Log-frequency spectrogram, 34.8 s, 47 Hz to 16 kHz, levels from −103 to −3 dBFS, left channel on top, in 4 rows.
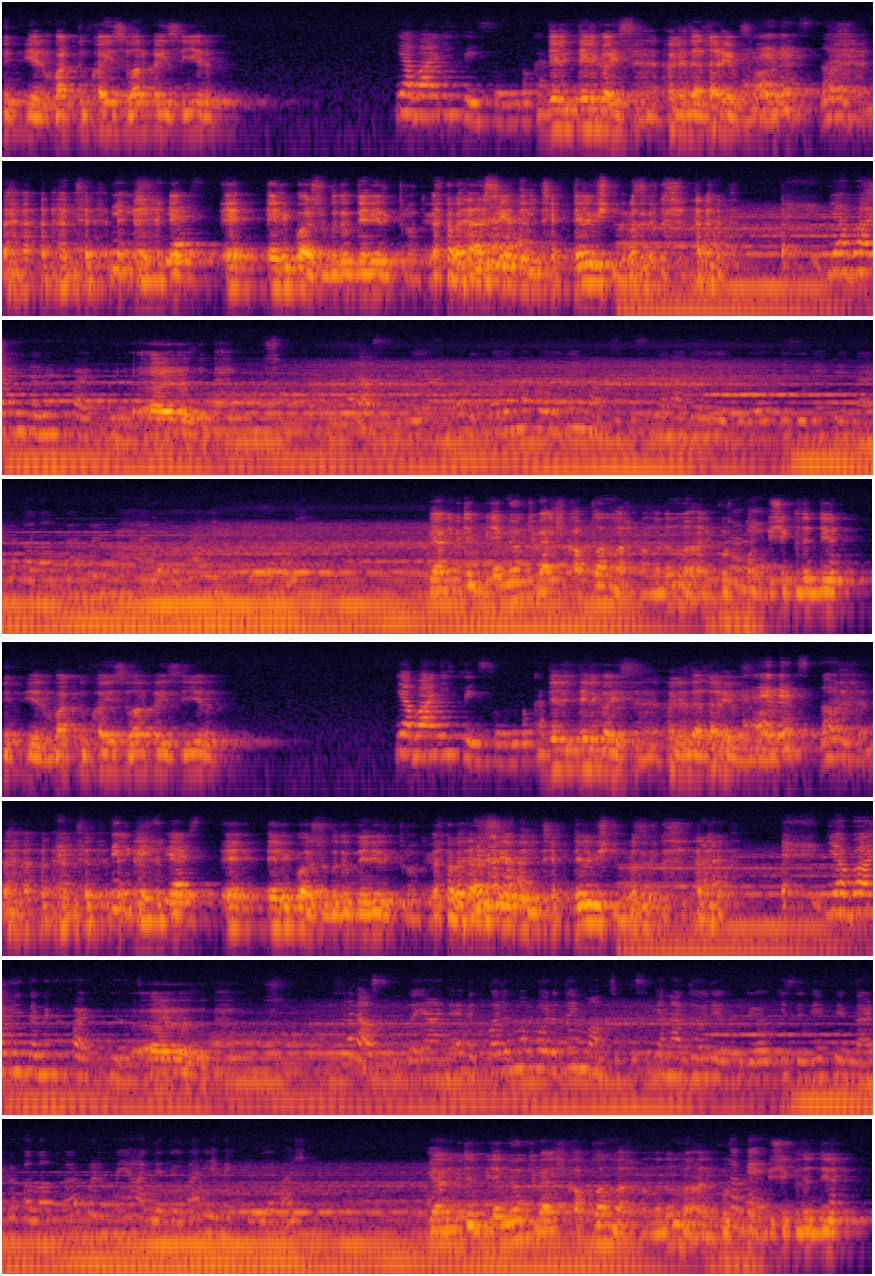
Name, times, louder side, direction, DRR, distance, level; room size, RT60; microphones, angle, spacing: voice 1, 0.0-2.1 5.3-7.8 8.3-10.5 10.9-15.9 18.7-19.7 20.0-20.2 30.4-34.4, left 1 dB, 90° left, 6 dB, 2.5 m, -31 dB
voice 2, 3.9-5.6 7.4-8.7 9.2-9.4 9.7-10.6 13.4-14.0 15.6-15.9 16.5-18.7 20.7-29.1 30.4-30.7 33.4-33.8 34.4-34.5, right 2 dB, 65° right, 2 dB, 2.9 m, -38 dB
sound 1, 14.8-33.7, left 2 dB, 40° left, 0.6 m, -39 dB
24.5 x 11.5 x 2.4 m, 0.98 s
head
